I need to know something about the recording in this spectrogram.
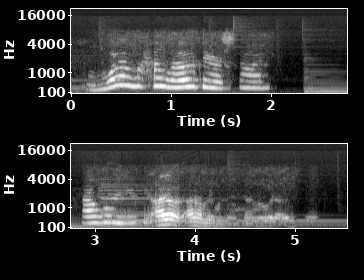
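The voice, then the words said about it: Stereotypical old white lady voice. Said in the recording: “you did a stereotypical, like, old white lady accent”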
